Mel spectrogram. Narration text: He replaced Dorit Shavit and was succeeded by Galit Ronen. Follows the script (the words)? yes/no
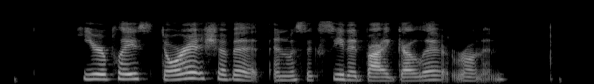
yes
